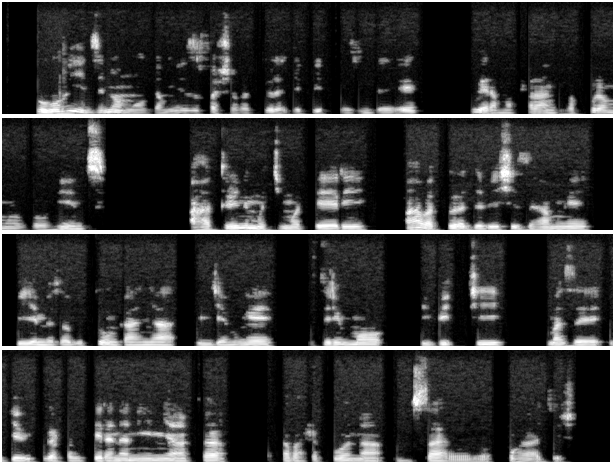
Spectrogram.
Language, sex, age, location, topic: Kinyarwanda, male, 25-35, Huye, agriculture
